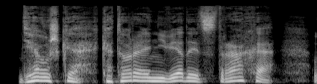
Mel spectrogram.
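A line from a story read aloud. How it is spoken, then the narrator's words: Breathed out. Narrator (Russian): выдохнула Сулийка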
